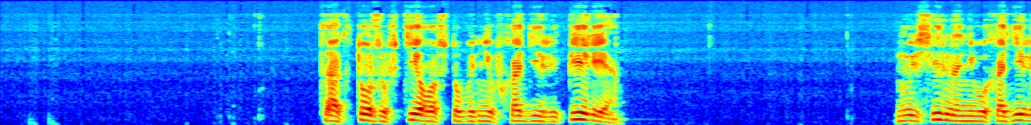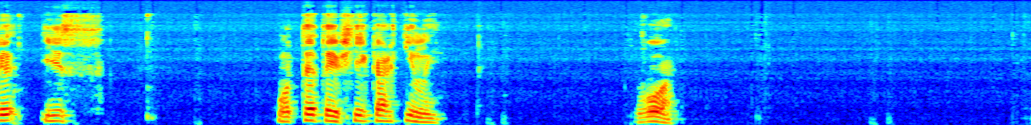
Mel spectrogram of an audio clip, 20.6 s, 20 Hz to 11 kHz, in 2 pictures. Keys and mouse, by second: 0.2 r, 2.3 click, 2.7 middle click, 4.2 r, 6.3-8.7 middle drag, 9.1 r, 10.7-11.8 middle drag, 13.8 click, 15.2 r, 16.8 click, 19.2 r.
